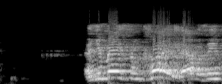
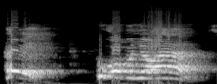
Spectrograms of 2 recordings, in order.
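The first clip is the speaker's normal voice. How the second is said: demanding challenge; 7 semitones higher, 4 dB louder, slower than usual. Acted. Religious leaders questioning healed man.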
